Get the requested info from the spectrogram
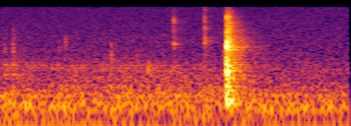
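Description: Faint steady background of a record-player turntable spinning, with a couple of small ticks and one sharp click about one and a half seconds in.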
